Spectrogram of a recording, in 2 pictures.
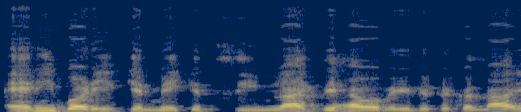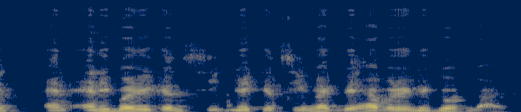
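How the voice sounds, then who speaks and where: A man's voice: fairly high pitch, racing, a little mellow. A man from India, not a native English speaker, coaching listeners earnestly through numbers on a business webinar. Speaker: company trainer on webinar. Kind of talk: motivational webinar talk.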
